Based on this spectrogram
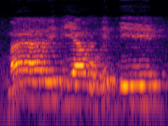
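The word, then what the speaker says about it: مَالِكِ يَوْمِ الدِّينِ: Tapi bacanya ya. Maliki yaumiddin.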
